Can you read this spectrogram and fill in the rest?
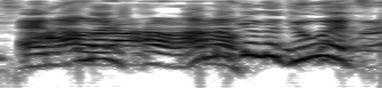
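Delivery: high, hammed-up refusal; Ben Richards. Host retells the pilot defying home base, hammed-up hero voice. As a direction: refuse orders in a mock action-hero voice. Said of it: "Ben Richards is like".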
